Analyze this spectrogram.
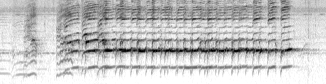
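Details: Male Greater birds-of-paradise in frenetic display dances with females nearby give loud, nasal, honking notes, three or four a second, in an excited overlapping chorus after a brief opening call.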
